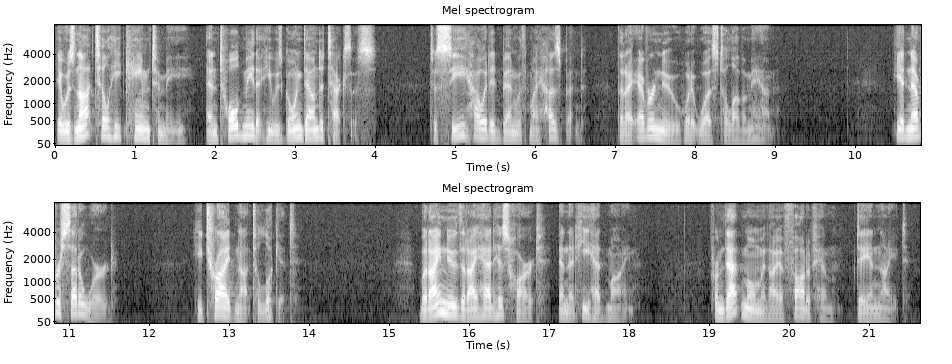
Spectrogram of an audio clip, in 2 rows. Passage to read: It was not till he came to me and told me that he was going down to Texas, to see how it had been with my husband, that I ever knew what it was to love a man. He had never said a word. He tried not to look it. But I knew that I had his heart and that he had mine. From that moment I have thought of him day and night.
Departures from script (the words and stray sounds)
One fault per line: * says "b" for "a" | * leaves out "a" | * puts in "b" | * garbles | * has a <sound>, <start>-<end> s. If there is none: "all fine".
all fine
